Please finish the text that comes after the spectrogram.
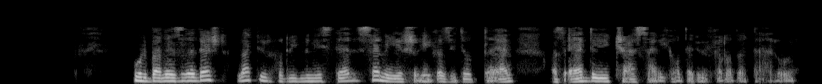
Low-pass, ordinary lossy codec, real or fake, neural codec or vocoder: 7.2 kHz; MP3, 24 kbps; fake; codec, 16 kHz, 2 kbps, FreqCodec, smaller model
